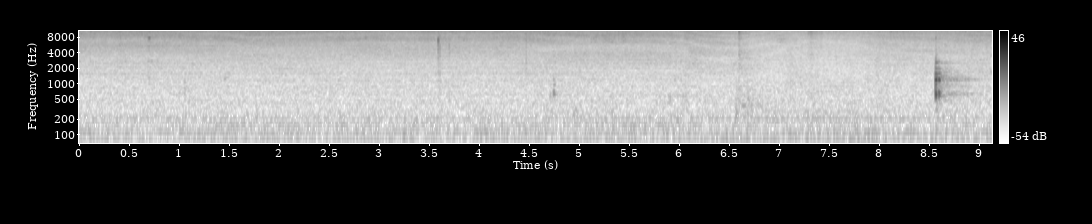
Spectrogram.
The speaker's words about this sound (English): Okay, while that's cooking, what I want to do is get our muffin tin pan ready to go. A little bit of pan spray, you could use butter to butter this or oil, pan spray works.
